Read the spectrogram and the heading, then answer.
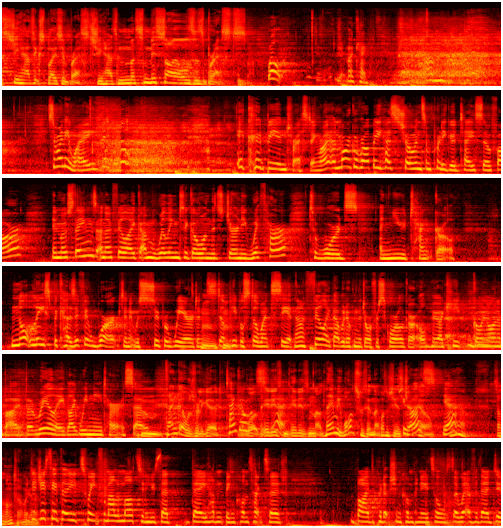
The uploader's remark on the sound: Live From The London Podcast Festival. This week's episode is a live show. Recorded as part of the London Podcast Festival, this typically raucous live show.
